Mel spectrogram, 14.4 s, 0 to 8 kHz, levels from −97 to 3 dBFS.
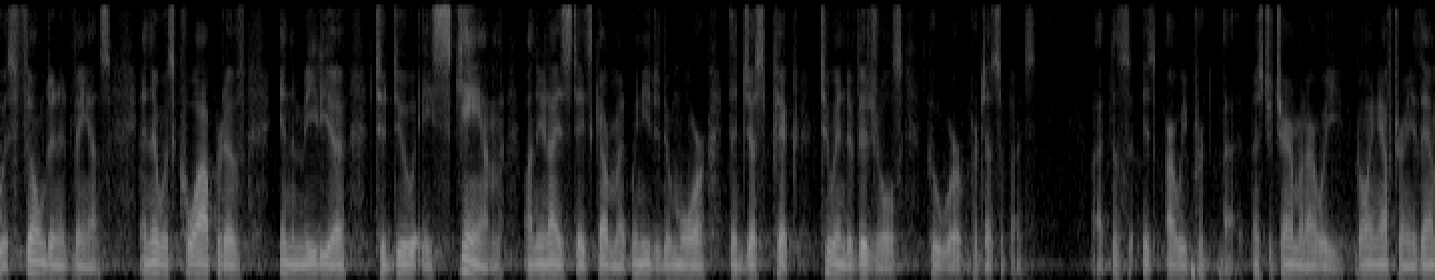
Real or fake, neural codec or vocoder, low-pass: fake; codec, 16 kHz in and 24 kHz out, 1 kbps, XY-Tokenizer; 7.2 kHz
